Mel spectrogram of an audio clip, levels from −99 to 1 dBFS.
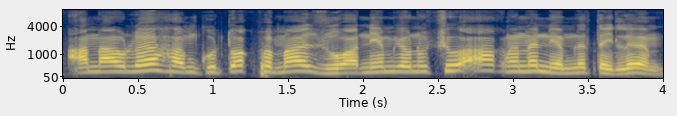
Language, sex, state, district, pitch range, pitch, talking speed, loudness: Wancho, male, Arunachal Pradesh, Longding, 170-210 Hz, 195 Hz, 240 wpm, -14 LUFS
